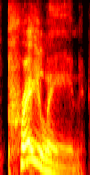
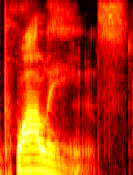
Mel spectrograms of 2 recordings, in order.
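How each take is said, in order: First: It is said in the standard general pronunciation. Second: It is said in the Louisiana local pronunciation. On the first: An outsider is trying to correct the locals. "it's it's praline" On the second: This is how local people say it. "they say poilines"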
